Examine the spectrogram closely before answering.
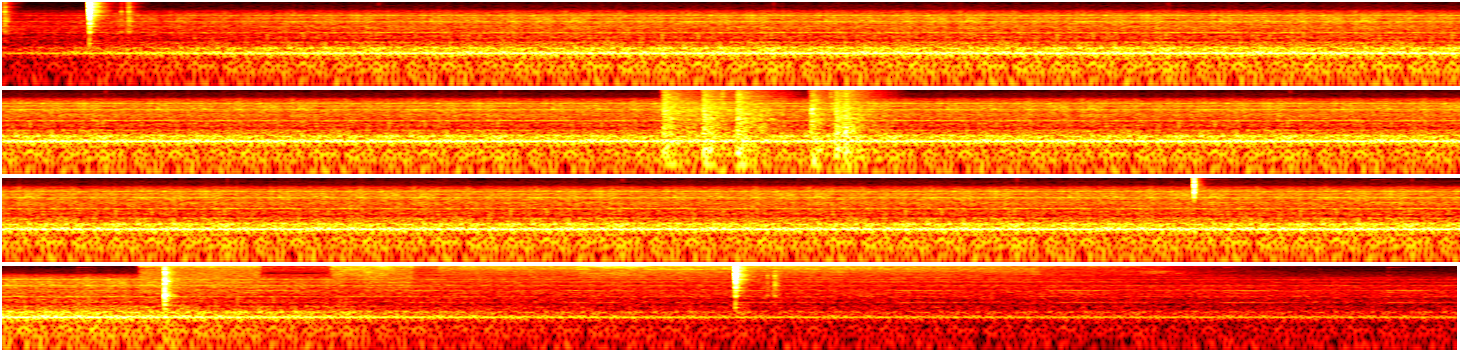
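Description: A diesel locomotive engine drones steadily from inside the cab and fades near the end.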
